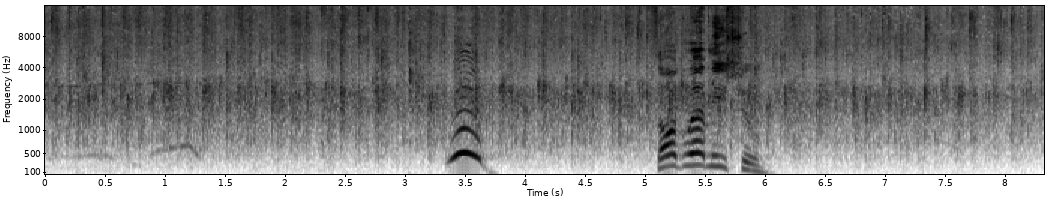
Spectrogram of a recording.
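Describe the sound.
Steady audience applause fills the room throughout, a dense crackle of many hands clapping, with a man's voice speaking loudly over it near the middle.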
